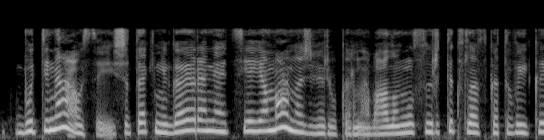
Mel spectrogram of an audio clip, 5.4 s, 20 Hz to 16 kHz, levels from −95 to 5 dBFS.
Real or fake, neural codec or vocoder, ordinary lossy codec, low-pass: fake; codec, 16 kHz, 4 kbps, FreqCodec, larger model; MP3, 64 kbps; 7.2 kHz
